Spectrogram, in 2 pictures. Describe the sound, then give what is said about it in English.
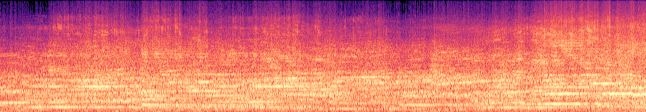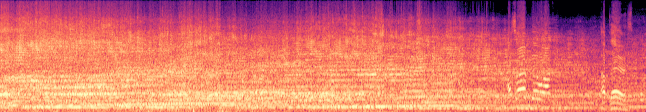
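Loud racing engines roar continuously for the whole stretch, several race cars on a track droning and shifting pitch as they pass by at the end of lap one, with indistinct voices buried underneath. “What did we learn watching the cars go by after lap one? They're very loud whenever they're here, and they're not loud whenever they're over there.”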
